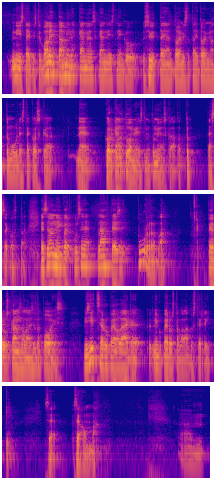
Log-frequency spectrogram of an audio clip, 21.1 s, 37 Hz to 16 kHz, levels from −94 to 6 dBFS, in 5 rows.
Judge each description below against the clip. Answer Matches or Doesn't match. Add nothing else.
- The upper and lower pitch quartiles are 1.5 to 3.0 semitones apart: Doesn't match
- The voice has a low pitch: Matches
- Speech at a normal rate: Matches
